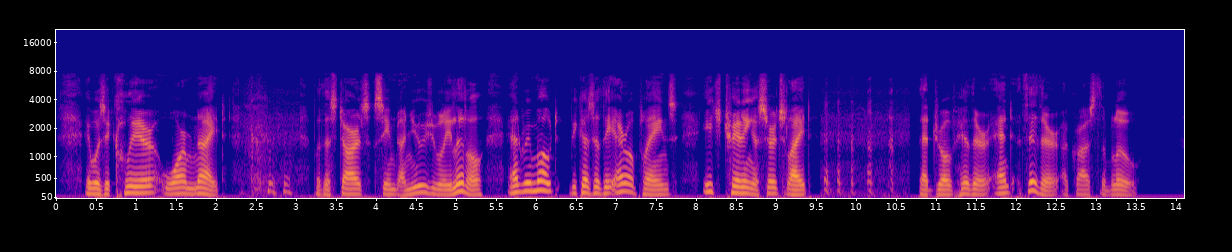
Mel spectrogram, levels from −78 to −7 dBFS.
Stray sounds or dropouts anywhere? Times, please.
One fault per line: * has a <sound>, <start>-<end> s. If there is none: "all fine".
* has a laugh, 2.3-3.0 s
* has a laugh, 9.6-10.5 s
